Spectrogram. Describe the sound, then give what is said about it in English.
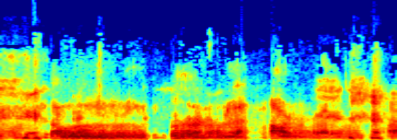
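A man growls like a dog in three loud, rough, drawn-out bursts, with brief pauses between them and no other talking. “He's just growling at her, bro, like a fucking lion.”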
